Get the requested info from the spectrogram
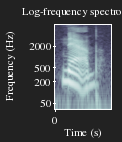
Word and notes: nab: American English

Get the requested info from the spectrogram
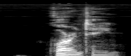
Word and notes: quarantine: Australian English

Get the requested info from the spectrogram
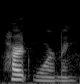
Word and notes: heartwarming: American English

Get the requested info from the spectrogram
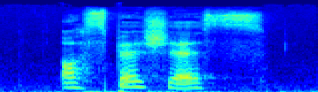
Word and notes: auspicious: American English

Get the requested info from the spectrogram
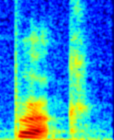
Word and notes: brook: American English

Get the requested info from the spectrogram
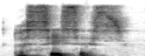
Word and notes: ascesis: British English

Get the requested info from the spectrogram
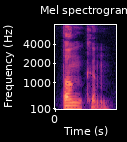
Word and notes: bunkum: American English

